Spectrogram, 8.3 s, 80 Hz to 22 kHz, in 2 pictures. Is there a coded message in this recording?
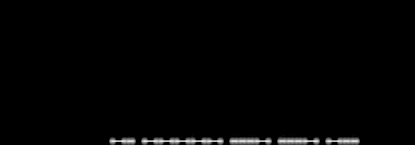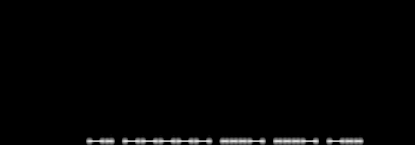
Yes: Morse code from 1.1 to 7.8 s, heard as a keyed tone, about 28 wpm, 700 Hz. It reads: N0VVD N0VVD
